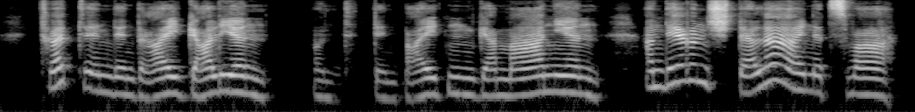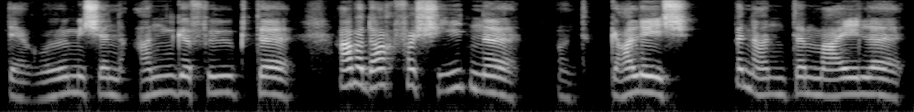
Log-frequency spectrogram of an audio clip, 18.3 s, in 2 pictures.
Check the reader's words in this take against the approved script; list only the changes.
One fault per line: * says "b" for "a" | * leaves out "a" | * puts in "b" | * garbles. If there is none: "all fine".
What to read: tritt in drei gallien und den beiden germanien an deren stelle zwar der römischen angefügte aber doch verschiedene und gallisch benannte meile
* puts in "den"
* puts in "eine"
